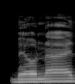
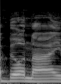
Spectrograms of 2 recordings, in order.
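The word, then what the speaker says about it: Bill Nighy: But it's because it's spelled differently, but it's pronounced the same.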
